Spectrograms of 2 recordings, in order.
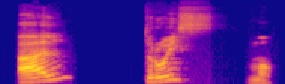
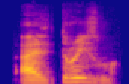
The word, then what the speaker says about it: altruismo: Y la más fuerte, pues está en la truis, ¿no? O sea, la penúltima. La truis sería la más fuerte y es la penúltima.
